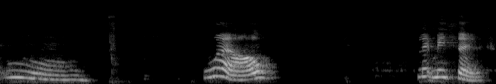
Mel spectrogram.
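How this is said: It is said slowly with pauses between words.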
